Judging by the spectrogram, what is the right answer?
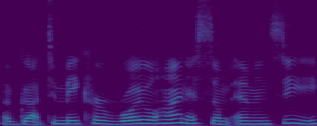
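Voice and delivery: ordinary delivery

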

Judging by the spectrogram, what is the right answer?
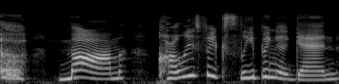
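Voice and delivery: very loud, irritated, angry shout. Narrator reading the speaker's own line calling to mom, yelling angrily. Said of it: "I yelled angrily while munching on my crackers".

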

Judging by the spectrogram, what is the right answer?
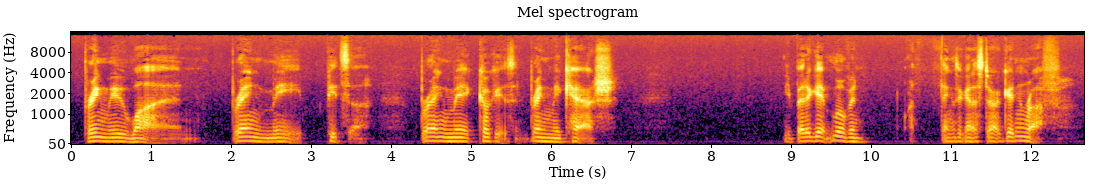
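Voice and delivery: big resounding voice, "wine" drawn out. Retelling a man on the rooftops calling out his demands: booming voice. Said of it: "started calling out in this booming voice".

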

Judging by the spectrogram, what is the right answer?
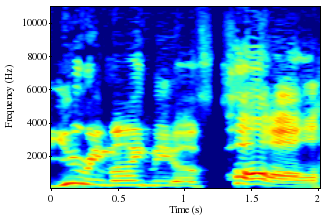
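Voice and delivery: put-on very high, drawn-out, weepy sobbing voice. Retelling a cartoon scene, Hazel answers Bugs, in Hazel's crying voice. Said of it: "like in a crying voice".

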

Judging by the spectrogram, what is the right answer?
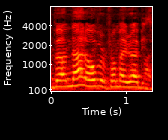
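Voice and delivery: ordinary talk, nothing marked

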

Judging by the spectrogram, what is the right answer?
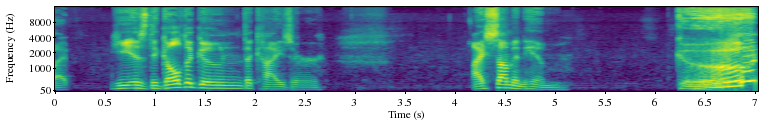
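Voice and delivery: unsure, tentative call. A podcast host summons the man the show is named after: hesitant. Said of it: "you sounded very hesitant about summoning me there".

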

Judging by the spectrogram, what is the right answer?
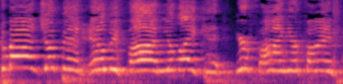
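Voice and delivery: high, bright, cheerful, encouraging coaxing voice. Acting out a parent talking to a kid frozen at the edge, imitating a cheerful parent. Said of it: "the cheerful tone".

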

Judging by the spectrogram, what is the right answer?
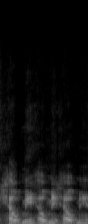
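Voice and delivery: ordinary talk, nothing marked

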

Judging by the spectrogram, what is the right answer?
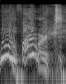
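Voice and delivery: put-on very high, dotty, batty old woman's voice. Retelling a movie scene, quoting the old lady: imitating a batty old lady. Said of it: "the old batty old lady's like".

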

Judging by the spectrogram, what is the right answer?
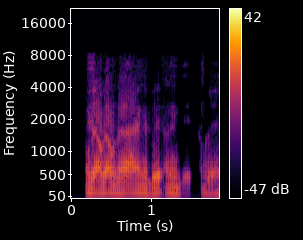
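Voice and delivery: usual speaking voice

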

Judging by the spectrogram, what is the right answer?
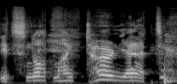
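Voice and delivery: very high, high-pitched shouting yell. Telling of waiting in his car for his turn, retelling his own shout. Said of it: "I start shouting like".

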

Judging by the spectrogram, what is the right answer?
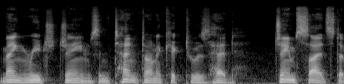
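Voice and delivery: ordinary delivery, nothing marked

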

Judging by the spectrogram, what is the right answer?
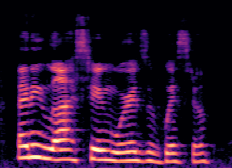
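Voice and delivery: yawning while speaking. Wrapping up, the host asks the guest for parting words, yawning. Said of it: "Oh, I'm yawning".

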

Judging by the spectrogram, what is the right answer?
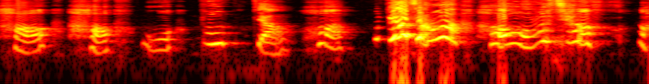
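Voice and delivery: very high, very slow, tearful, sobbing wail. Retelling how, as a child, she answered her scolding father: imitating own childhood crying. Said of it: "然后我就一边哭".

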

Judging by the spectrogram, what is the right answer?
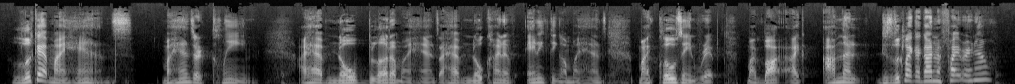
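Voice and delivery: ordinary delivery

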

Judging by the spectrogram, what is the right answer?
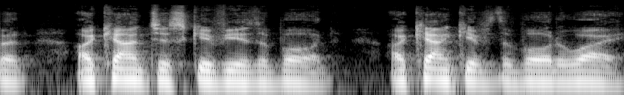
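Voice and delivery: ordinary talk, nothing marked

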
